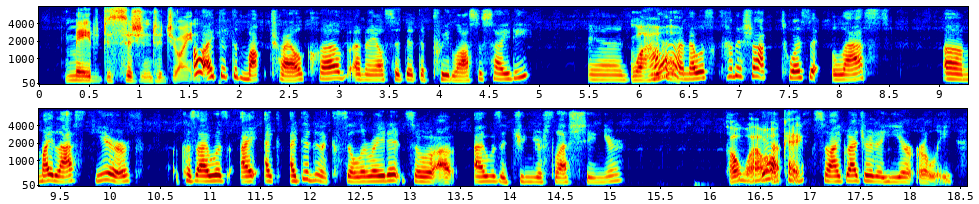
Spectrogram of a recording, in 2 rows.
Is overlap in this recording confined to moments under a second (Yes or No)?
Yes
